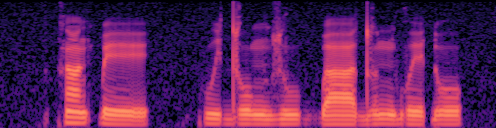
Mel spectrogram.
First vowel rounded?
no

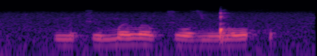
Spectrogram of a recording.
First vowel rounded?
no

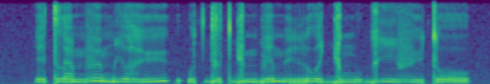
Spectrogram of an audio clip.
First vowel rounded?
no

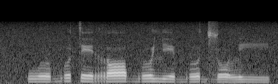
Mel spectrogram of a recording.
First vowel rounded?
yes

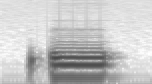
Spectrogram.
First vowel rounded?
no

